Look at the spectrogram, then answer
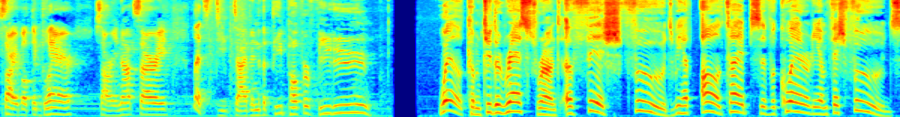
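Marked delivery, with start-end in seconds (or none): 5.8-12.0 fake Italian accent throughout, pitched up. Introducing pea puffer feeding like a fish-food restaurant, in a put-on Italian accent. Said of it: "That's my Italian accent".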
